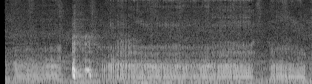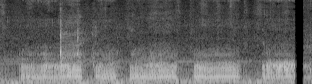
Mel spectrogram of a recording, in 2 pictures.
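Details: Angry Chihuahua growling indoors in repeated rough, buzzy bursts of one to two seconds with short pauses between them, over background music.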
